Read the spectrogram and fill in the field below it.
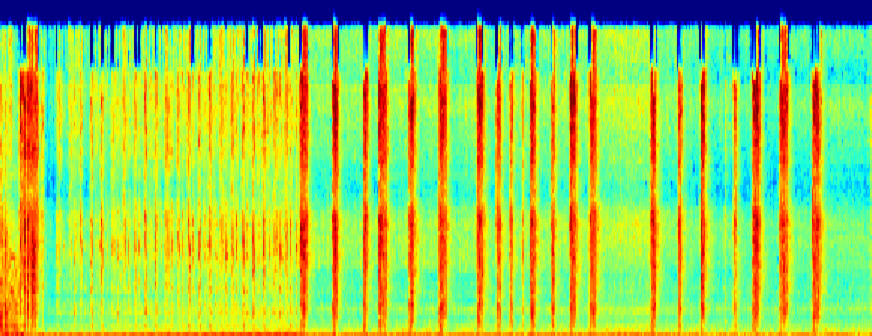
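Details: Doosan diesel engine after a full overhaul in a local workshop, first start: turns over and catches within about four seconds, then settles into a firm, even idle with sharp clattery knocks overhead; runs clean.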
